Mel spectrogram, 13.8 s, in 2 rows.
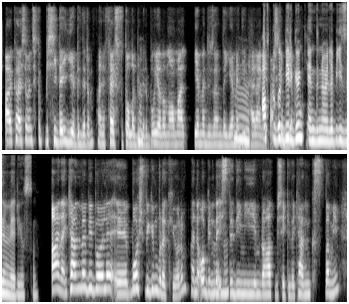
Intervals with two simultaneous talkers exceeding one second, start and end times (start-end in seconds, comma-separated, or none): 4.6-6.3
